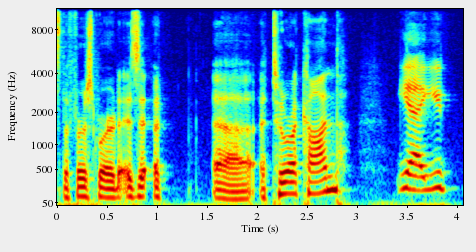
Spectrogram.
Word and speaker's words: Uttarakhand: So this is the, I can't pronounce the first word. Is it Uttarakhand? Yeah, Uttarakhand.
